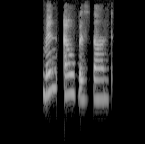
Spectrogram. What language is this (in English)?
Kurdish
